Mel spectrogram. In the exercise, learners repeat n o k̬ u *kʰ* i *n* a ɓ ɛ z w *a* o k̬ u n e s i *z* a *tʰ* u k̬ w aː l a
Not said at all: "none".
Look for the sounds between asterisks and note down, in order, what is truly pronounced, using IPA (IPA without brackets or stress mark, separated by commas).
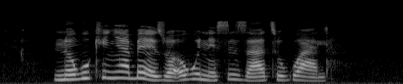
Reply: kʰ, ɲ, a, z, tʰ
